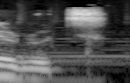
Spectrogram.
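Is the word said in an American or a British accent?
British. The word is said in a British accent. "If you've been watching British movies, you see route"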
